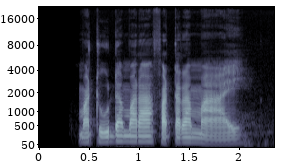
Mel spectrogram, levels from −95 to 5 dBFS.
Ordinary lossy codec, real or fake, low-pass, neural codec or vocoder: none; real; none; none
